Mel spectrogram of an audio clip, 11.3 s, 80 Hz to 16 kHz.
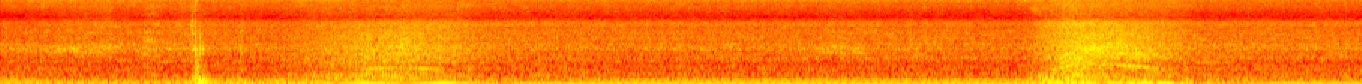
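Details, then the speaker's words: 2001–2005 Honda Civic after replacing spark plugs for a misfire with flashing check engine light: steady, even idle with two clean blips up and down, no stumble or shake; runs smoothly. "so now we are running i mean pretty good it feels more responsive than when i first bought it"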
